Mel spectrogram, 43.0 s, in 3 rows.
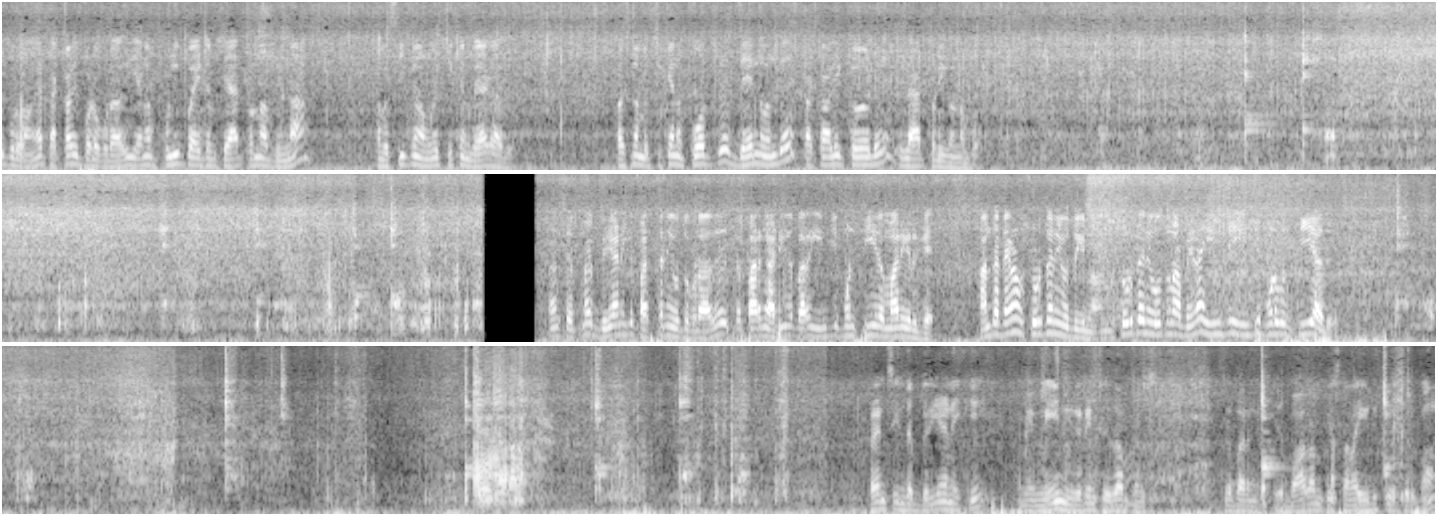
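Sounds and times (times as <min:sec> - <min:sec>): oil sizzling in a pot: 0:00.0 - 0:43.0
utensil clinking and scraping pot: 0:11.8 - 0:19.2, 0:28.2 - 0:36.8, 0:39.0 - 0:43.0.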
